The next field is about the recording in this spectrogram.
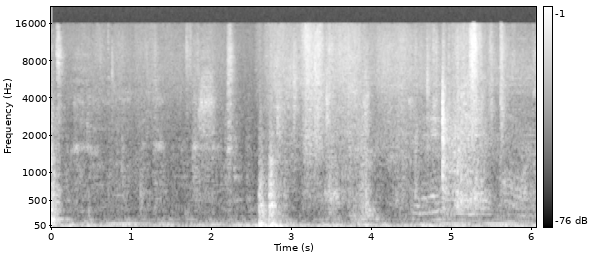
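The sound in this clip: A brief knock on a door, a short thud rising once above a steady murmur of people talking in the room.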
